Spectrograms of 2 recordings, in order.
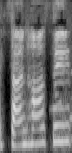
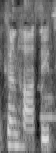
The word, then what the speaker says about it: Canhasi: So I say Canhasi, but you can say Canhasi too. No, I'm gonna say it how it's pronounced.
